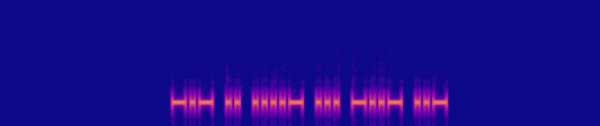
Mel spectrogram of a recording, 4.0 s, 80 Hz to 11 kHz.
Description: Morse code, heard as a keyed tone, about 39 wpm, 700 Hz. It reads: KI4SXU
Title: USA Call Signs - 6 Characters - 40wpm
